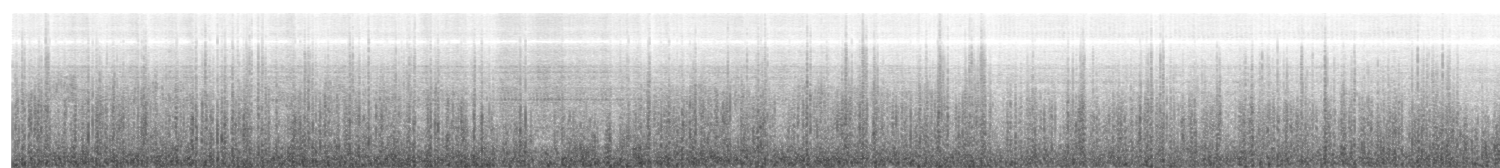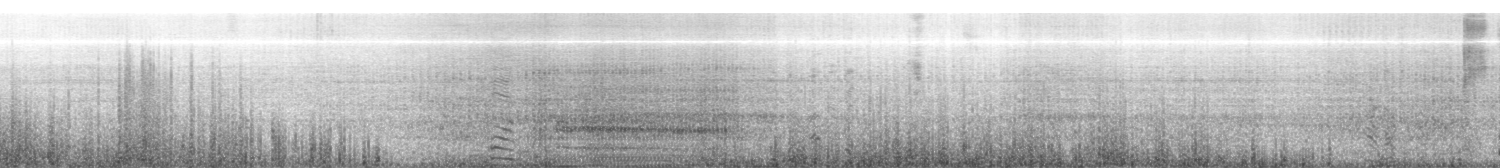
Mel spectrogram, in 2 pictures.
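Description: Open dune buggy's engine running as it drives in traffic, with heavy rumbling wind noise on the microphone; the level dips briefly a little past halfway.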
